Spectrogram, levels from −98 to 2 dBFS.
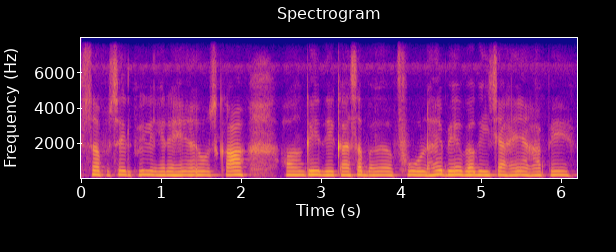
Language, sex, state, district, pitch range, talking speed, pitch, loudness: Hindi, female, Uttar Pradesh, Muzaffarnagar, 200-210 Hz, 145 wpm, 205 Hz, -21 LUFS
